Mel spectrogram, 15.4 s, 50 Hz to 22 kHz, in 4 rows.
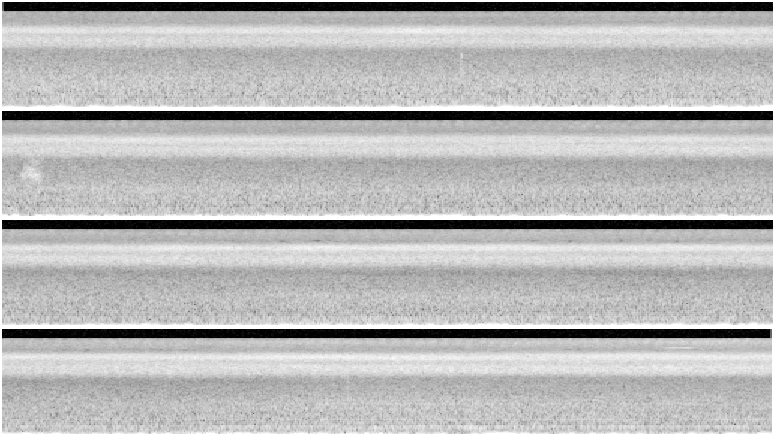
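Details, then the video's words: Cicadas buzz on a summer afternoon, 2 PM, 28 July 2021, along suburban streets of Nisshin city near Nagoya, Japan. A continuous high-pitched sizzling drone holds level throughout, over a constant low rumble and a few faint clicks. "Summer Cicadas Sounds"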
